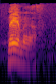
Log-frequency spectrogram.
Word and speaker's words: Naamah: Of course, his father's name was Solomon, and his mother's name was, if I can pronounce it correctly, Naamath. N-A-A-M-A-H. Naamath.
